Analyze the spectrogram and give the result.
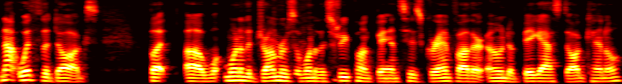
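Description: With a central Pennsylvania accent, a man speaks at a fairly quick pace and medium pitch, his intonation fairly even, in a dry, close sound with no echo. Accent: central Pennsylvania American. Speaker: metal band vocalist. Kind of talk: casual chat.

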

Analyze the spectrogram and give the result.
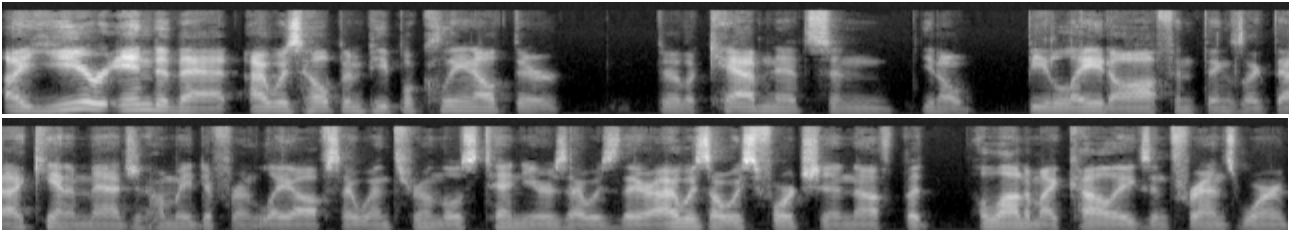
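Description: A man with an American accent, bright and sharp in tone, talking at a very fast pace with fairly even intonation, dry and close with no echo, on a very clean recording against a silent background. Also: medium pitch for a man. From Green Bay, Wisconsin. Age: 30s. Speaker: team website writer, former sports journalist. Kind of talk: casual interview.

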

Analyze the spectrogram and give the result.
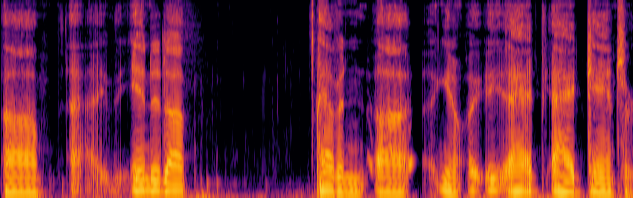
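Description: A man's medium-pitched voice with a Southern US accent, fairly even intonation and a moderate pace. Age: 50s. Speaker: bowhunter. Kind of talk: casual chat.

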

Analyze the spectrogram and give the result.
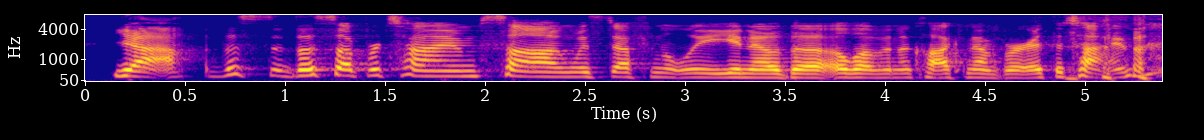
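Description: Lively in intonation, a woman speaks at a fairly quick pace with a medium pitch in a plain, everyday voice. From US Midwest, Chicago. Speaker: nonprofit executive director. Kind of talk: casual chat.

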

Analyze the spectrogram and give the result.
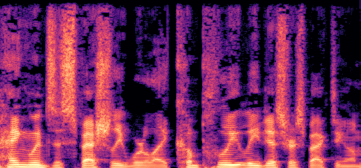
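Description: Recorded dry and close with no echo on a very clean track with a silent background, a man talks at medium pitch with ordinary pitch variation. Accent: American. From US Northeast, southern Connecticut. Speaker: sports blogger. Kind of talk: casual chat. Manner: halting.

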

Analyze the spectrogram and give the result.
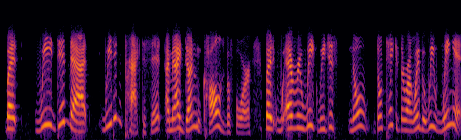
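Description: Very wide pitch swings mark speech delivered at a moderate pace. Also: woman, high pitch for a woman. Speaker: network marketing team leader hosting a weekly call. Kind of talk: conference call presentation. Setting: phone conference call.

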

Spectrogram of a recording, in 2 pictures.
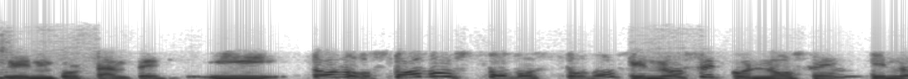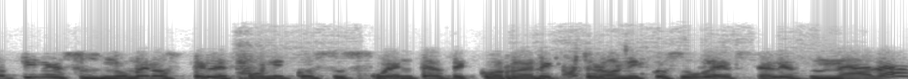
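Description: The speaker uses lively intonation at a moderate pace, with noticeable background noise. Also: man. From Mexico. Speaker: television critic. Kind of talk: interview. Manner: animated.

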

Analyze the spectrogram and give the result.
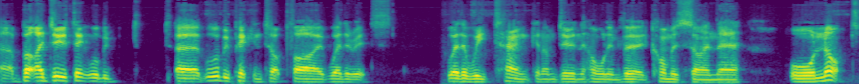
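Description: At a moderate pace, a man speaks at a medium pitch with ordinary pitch variation, the sound dry and close with no echo. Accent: British. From UK. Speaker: podcast host guest, football fan. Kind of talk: casual interview chat.

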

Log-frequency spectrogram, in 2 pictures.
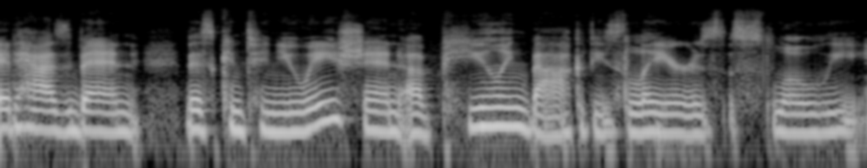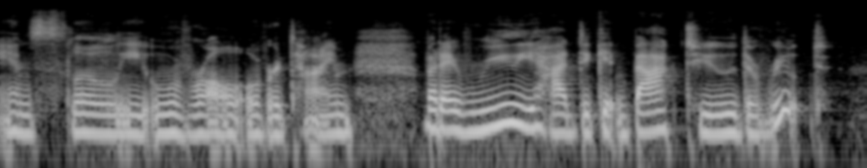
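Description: A woman's unremarkable speaking voice, fairly low in pitch and fairly even in intonation, at a fairly slow pace in a very clean recording with a silent background. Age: 30s. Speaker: functional medicine nutritionist. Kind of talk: interview conversation.

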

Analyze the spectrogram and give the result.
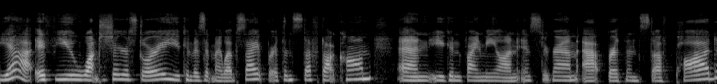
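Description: Against a quiet background, a woman at a medium pitch talks at a moderate pace with ordinary pitch variation and hardly any pauses. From US West Coast (Los Angeles). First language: Spanish. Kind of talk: casual chat.

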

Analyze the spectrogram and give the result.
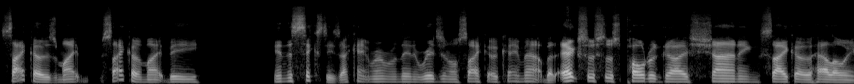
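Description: In an American accent, a man speaks at medium pitch and a moderate pace with ordinary pitch variation, an ordinary speaking voice, and a dry, close sound with no echo on a very clean recording with a silent background. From US South. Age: 50s. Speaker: podcast host. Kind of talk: casual chat.

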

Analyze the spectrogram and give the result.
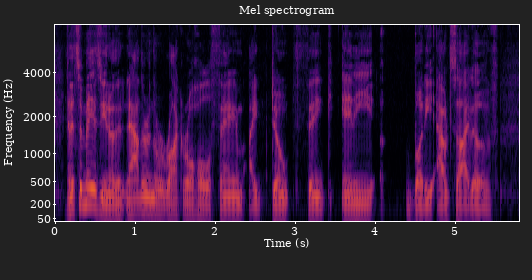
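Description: This man has an ordinary speaking voice, fairly low in pitch with ordinary pitch variation. He talks at a moderate pace in a very clean recording with a silent background. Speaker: podcast co-host, former TV executive. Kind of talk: casual interview chat.

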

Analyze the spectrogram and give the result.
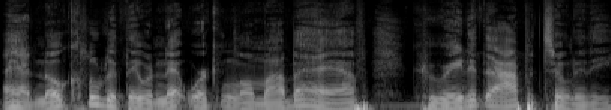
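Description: Lively intonation carries a man's speech at a very fast pace. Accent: American. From Chicago South Side. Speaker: motivational speaker and former pro basketball player. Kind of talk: radio interview. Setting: studio.

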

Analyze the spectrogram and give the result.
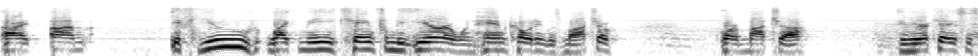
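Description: Noticeable background noise runs beneath a man whose intonation stays fairly even. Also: fairly high pitch for a man, moderate pace. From Boston area. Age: middle-aged. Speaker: technical communication consultant and speaker. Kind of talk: conference presentation.

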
